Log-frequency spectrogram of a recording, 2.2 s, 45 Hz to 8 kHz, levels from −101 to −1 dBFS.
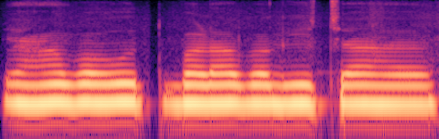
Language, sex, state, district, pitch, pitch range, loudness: Hindi, male, Jharkhand, Deoghar, 170 Hz, 170-175 Hz, -12 LUFS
